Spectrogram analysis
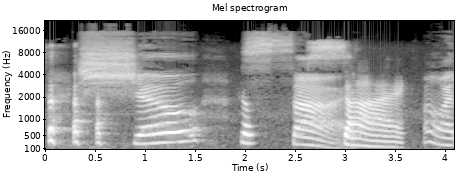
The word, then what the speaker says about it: Xocai: the product, and it's Xocai. Xocai. Just like Jerry Maguire, show me the money and sigh when you get the check is how we remember it. Xocai.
